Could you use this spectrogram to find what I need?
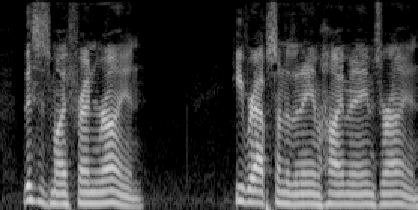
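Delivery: ordinary talk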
